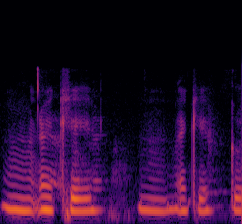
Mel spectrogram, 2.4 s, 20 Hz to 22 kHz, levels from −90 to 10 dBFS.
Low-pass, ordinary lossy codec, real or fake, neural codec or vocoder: 7.2 kHz; none; real; none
